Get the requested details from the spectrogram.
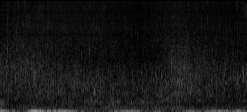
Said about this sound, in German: Stell dir vor, du blickst auf einen See. Die sanften Wellen plätschern ans Ufer, kommen und gehen.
